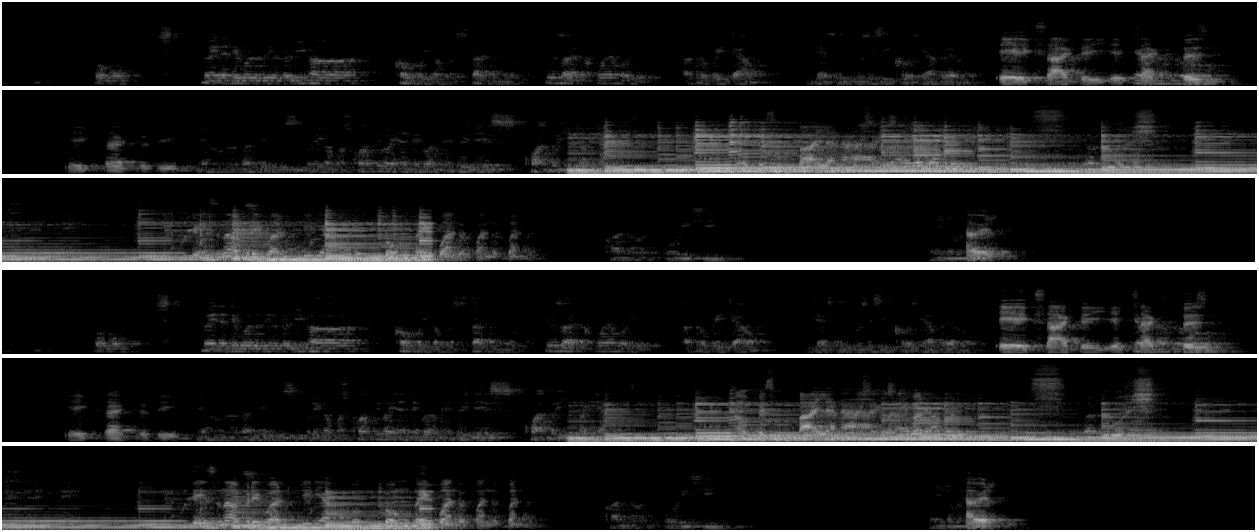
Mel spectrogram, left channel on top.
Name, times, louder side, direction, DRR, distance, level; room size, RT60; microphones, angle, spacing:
voice 1, 0.9-1.3 1.5-1.7 2.0-3.6 3.9-6.4 6.8-7.6 8.0-9.7 11.3-12.1 14.5-18.8 21.1-22.1 23.3-24.2 25.1-25.9 27.5-27.9 31.1-32.4 34.4-34.9, equal, 40° right, 3 dB, 6.7 m, -46 dB
voice 2, 10.0-11.5 11.8-12.0 13.2-14.3 19.8-22.2 22.8-23.2 23.6-24.1 26.9-30.3 34.7-35.0, right 2 dB, 75° right, 7 dB, 4.1 m, -34 dB
sound 1, 18.2-29.4, left 2 dB, 55° left, 1.0 m, -26 dB
25.0 x 22.5 x 7.3 m, 0.63 s
head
